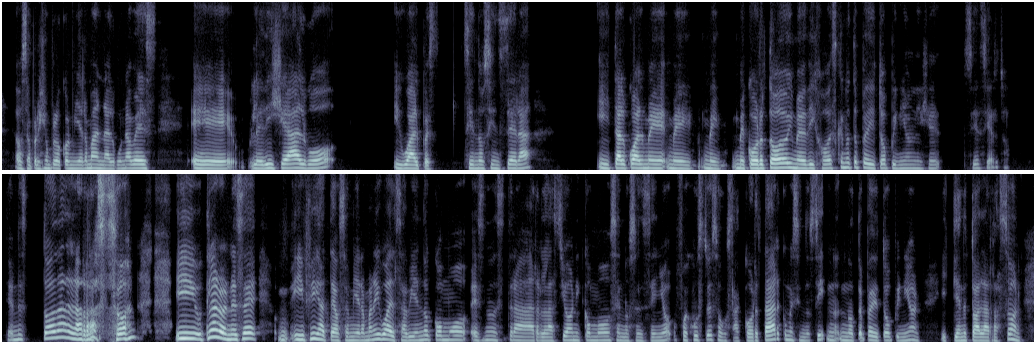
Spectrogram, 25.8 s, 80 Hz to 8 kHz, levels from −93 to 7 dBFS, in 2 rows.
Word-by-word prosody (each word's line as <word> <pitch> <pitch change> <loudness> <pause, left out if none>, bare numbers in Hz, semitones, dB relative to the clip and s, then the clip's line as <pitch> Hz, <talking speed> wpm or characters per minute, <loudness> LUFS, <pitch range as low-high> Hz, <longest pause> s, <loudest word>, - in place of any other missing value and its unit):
o 175 - -5
sea, 165 - -5
por 175 - -4
ejemplo, 175 +1 -3
con 180 - -3
mi 170 - -4
hermana 180 -1 -1
alguna 170 +2 -4
vez, 185 -1 +2 0.4
eh, 175 -2 +2 0.2
le 175 -2 0
dije 190 +2 +1
algo, 195 +7 +2 0.7
igual, 175 -4 +2
pues, 155 - -7 0.3
siendo 180 -1 -3
sincera 180 +2 -2 0.8
y 190 -3 -2
tal 190 -1 +5
cual 195 -1 +5
me 185 -1 +1
me 175 -3 -2
me 170 -5 -4
me 185 -2 -2
cortó 190 +4 +6
y 215 - +1
me 190 -2 +3
dijo: 185 0 -2
"Es 190 - -4
que - - -5
no 220 - -3
te 240 - -1
pedí 200 -4 -2
tu 195 - -3
opinión". 180 -1 -8
Le 175 - -10
dije: 175 +1 -13 0.3
"Sí, 185 - -14
es 190 0 -13
cierto, 215 -1 -15 0.3
tienes 220 +1 -6
toda 295 +3 +4
la 230 -2 +7
razón". 245 +6 +4 0.5
Y 270 -1 +7
claro, 310 +3 +7
en 230 -3 +5
ese 255 +2 +3 0.4
y, 215 0 +1
fíjate, 215 -5 +2
o - - -1
sea, 180 +2 -6
mi 180 - -3
hermana 180 +4 -2
igual 230 -4 +4
sabiendo 185 +3 -4
cómo 200 -1 -2
es 185 0 -7
nuestra 185 -3 -4
relación 170 +3 -4
y - - -11
cómo 180 +1 -5
se 180 - -9
nos 165 -2 -10
enseñó, 165 +3 -8
fue 190 -1 -7
justo 200 +1 -6
eso, 200 -3 -8
o 165 - -14
sea, 150 -1 -12
cortar 200 +9 +1
como 215 -3 -6
diciendo: 170 -3 -10
"Sí, 210 +7 -4
no 190 -3 -7
no 175 -2 -4
te - - -3
pedí 190 -4 -3
tu 180 - -3
opinión". 180 +1 -8 0.2
Y - - -9
tiene 170 +1 -3
toda 165 -1 +2
la 165 -1 +1
razón 165 +5 -4
185 Hz, 200 wpm, -22 LUFS, 175-205 Hz, 0.8 s, la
